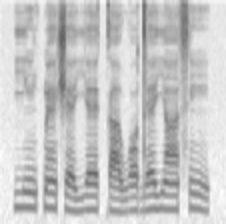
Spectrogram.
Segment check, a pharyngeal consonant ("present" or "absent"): absent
